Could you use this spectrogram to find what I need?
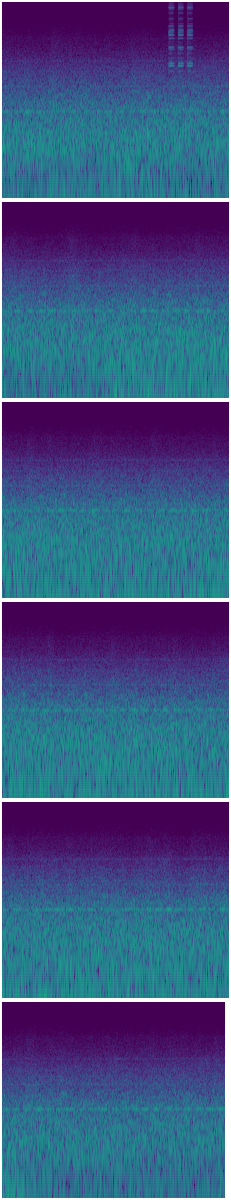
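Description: A jet engine roars steadily with a droning hum.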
